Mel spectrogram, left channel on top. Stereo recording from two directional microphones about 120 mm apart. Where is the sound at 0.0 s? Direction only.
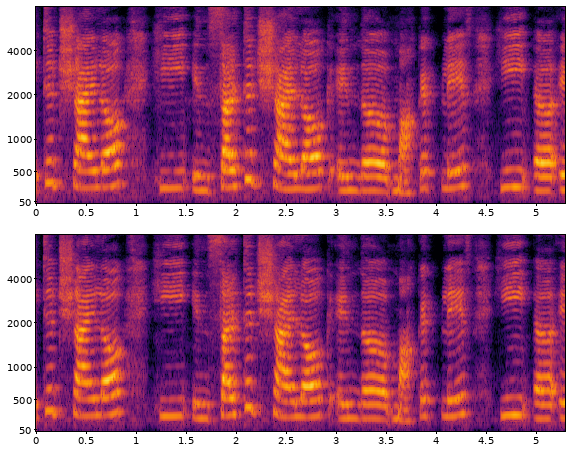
35° right (ahead or behind).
